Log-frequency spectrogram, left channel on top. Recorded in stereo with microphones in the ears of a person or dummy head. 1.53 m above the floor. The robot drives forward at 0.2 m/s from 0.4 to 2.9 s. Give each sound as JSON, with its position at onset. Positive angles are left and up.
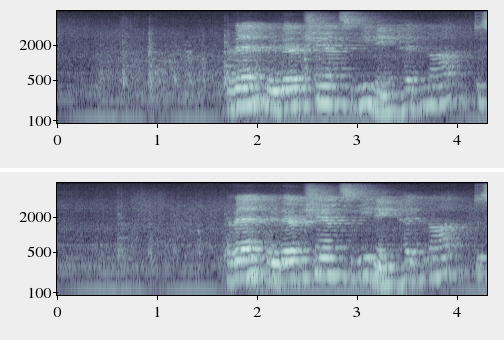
{"t": 1.7, "sound": "a woman speaking", "side_deg": -25, "distance_m": 0.9}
